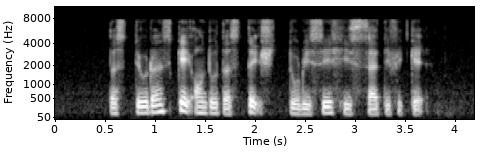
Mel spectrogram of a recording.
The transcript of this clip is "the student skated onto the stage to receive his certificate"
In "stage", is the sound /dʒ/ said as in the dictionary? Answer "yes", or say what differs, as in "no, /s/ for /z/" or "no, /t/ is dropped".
no, /tʃ/ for /dʒ/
